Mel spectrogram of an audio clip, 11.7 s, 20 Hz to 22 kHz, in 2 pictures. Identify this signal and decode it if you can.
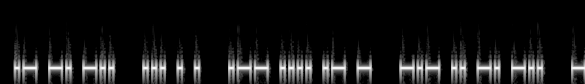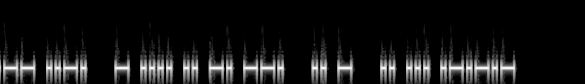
Morse code, heard as a keyed tone, about 28 wpm, 700 Hz. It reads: AND SEE WHAT KIND OF THING IT IS.
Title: Sentences from Top 1000 Words - Review Part 6 - 28wpm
